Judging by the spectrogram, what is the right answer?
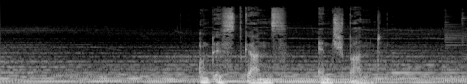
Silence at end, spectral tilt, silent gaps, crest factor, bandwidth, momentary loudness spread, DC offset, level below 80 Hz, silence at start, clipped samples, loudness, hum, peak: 0 s; -5.5 dB/octave; none; 16 dB; 16 kHz; 9 LU; under 0.1%; -24 dBFS; 0 s; under 0.1%; -18 LUFS; none; 0 dBFS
